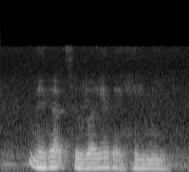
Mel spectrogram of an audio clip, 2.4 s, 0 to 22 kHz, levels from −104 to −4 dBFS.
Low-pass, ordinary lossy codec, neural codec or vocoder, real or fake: 7.2 kHz; none; none; real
